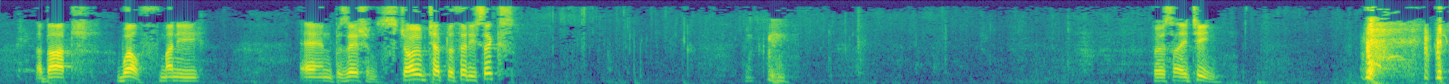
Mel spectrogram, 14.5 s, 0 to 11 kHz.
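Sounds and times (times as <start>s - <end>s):
speech: 0.4s - 2.1s, 3.0s - 5.2s, 11.6s - 12.3s
person coughing: 7.5s - 8.0s, 13.6s - 14.4s.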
